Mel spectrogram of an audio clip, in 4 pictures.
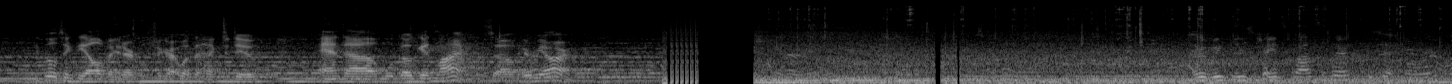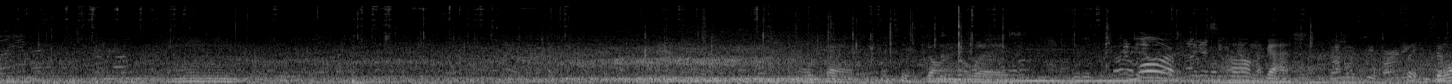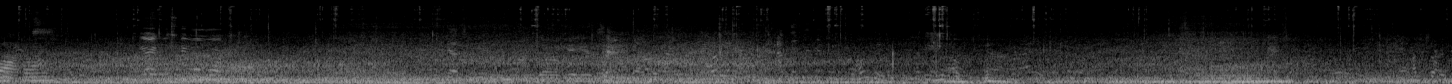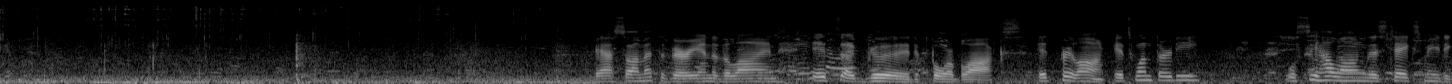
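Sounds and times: chatter of people: 0:33.3 - 0:49.4.

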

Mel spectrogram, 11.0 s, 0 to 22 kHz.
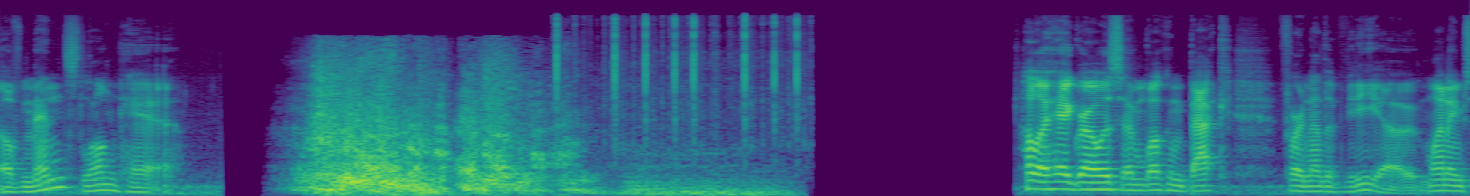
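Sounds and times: lion roar: 0:02.0 - 0:04.5
typewriter key clicks: 0:04.2 - 0:06.1.

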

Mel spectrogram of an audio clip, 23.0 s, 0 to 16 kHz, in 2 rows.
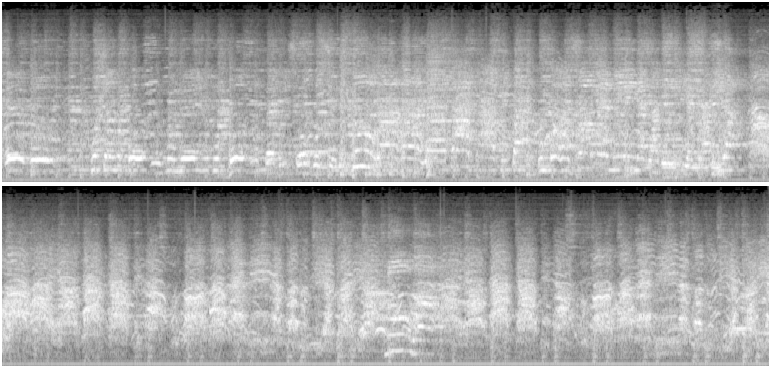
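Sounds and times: crowd shouting together: 0:04.5 - 0:23.0.

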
